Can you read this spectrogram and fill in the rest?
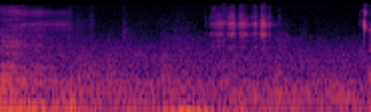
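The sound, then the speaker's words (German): Soft, continuous scratching of pens moving across paper during a quiz, with a few brighter strokes near the middle and a quick tap at the end, all faint. “Stifte bitte weg.”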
